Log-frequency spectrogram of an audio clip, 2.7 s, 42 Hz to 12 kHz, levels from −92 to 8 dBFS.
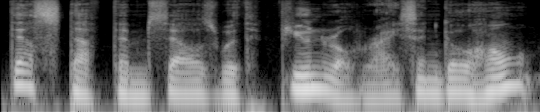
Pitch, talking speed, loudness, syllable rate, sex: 110 Hz, 200 wpm, -20 LUFS, 5.3 syllables/s, male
